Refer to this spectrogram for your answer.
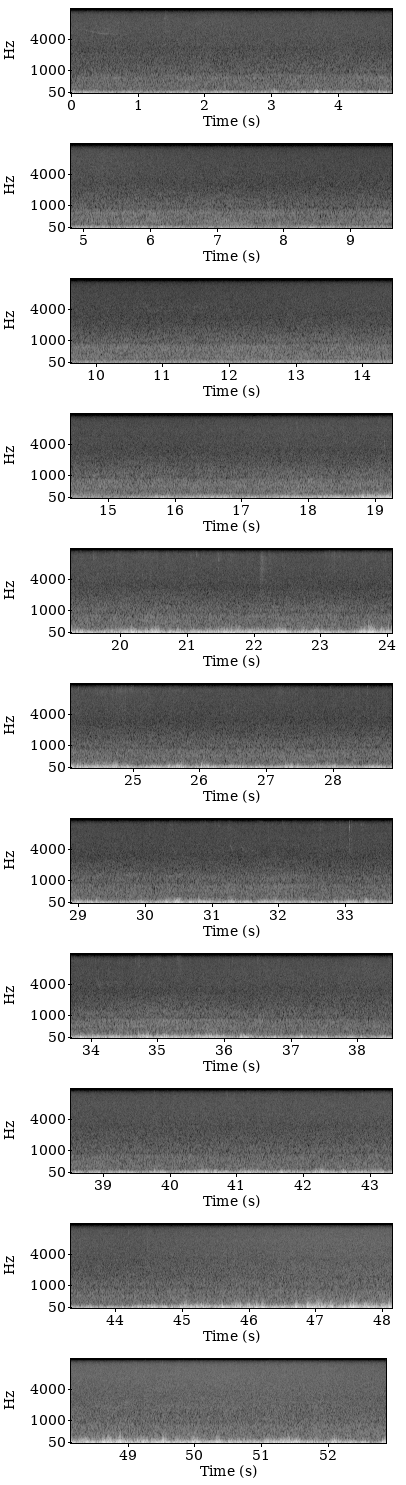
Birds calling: Red-winged Blackbird (Agelaius phoeniceus)
American Goldfinch (Spinus tristis)

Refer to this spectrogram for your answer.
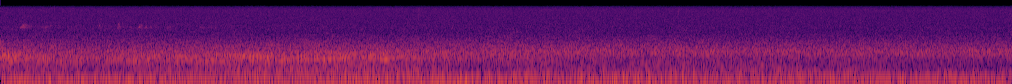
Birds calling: Red Crossbill (Loxia curvirostra)

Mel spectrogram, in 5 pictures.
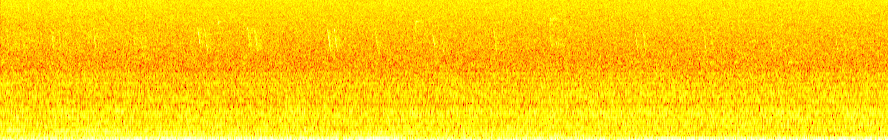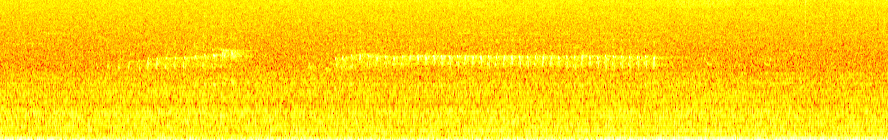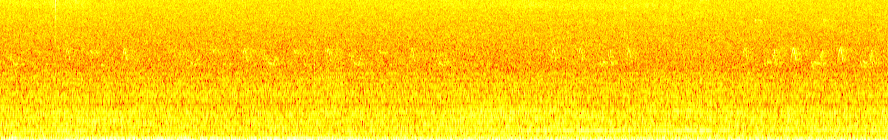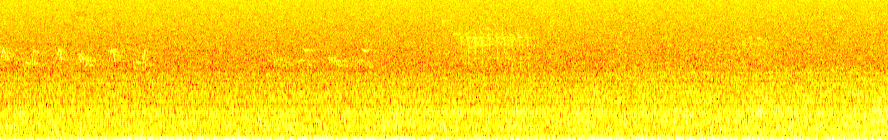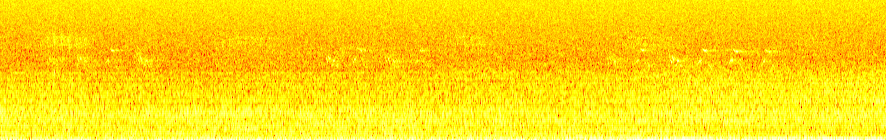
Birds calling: unidentified bird
Northern Flicker (Colaptes auratus)
American Robin (Turdus migratorius)
American Goldfinch (Spinus tristis)

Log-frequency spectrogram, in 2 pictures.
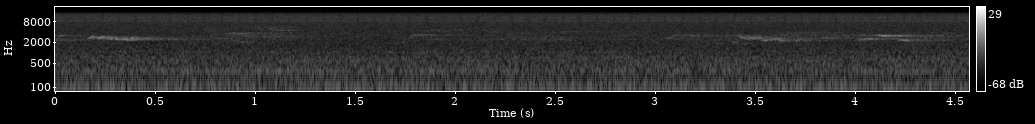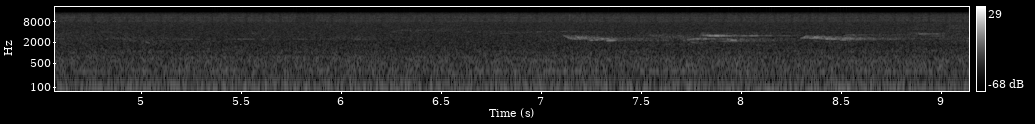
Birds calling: Wood Thrush (Hylocichla mustelina)
American Robin (Turdus migratorius)

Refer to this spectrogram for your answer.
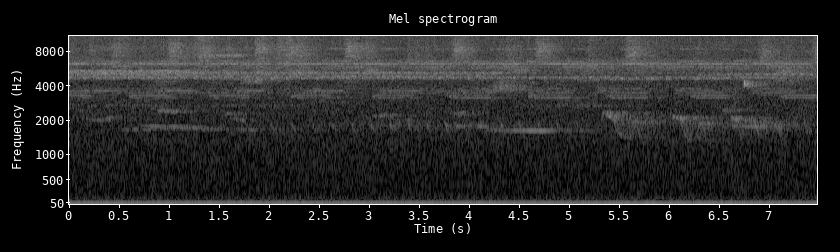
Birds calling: Hauxwell's Thrush (Turdus hauxwelli)
Little Tinamou (Crypturellus soui)
Buff-throated Woodcreeper (Xiphorhynchus guttatus)

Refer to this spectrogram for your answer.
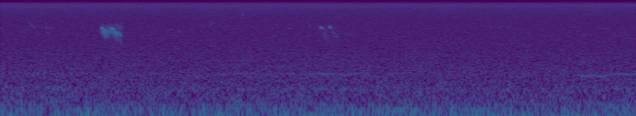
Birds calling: Eurasian Skylark (Alauda arvensis)

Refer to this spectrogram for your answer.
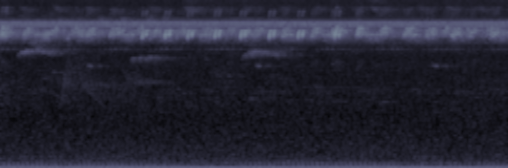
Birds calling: Hauxwell's Thrush (Turdus hauxwelli)
Screaming Piha (Lipaugus vociferans)
unidentified bird
Piratic Flycatcher (Legatus leucophaius)

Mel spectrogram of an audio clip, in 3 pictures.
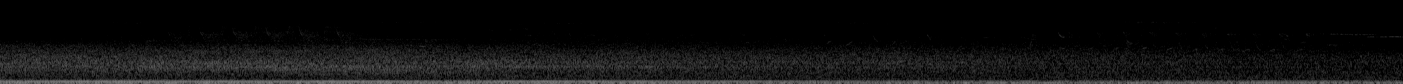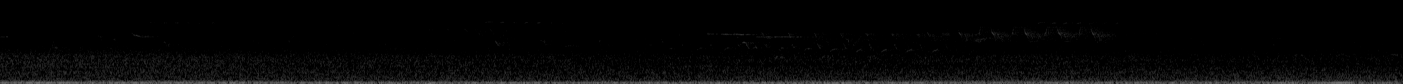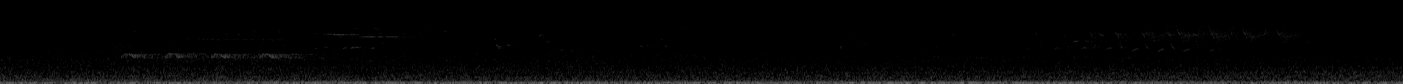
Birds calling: American Crow (Corvus brachyrhynchos)
Black-capped Chickadee (Poecile atricapillus)
Ovenbird (Seiurus aurocapilla)
Northern Cardinal (Cardinalis cardinalis)

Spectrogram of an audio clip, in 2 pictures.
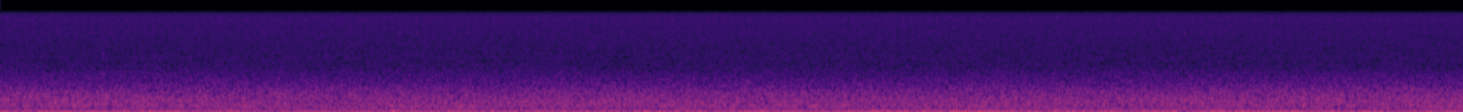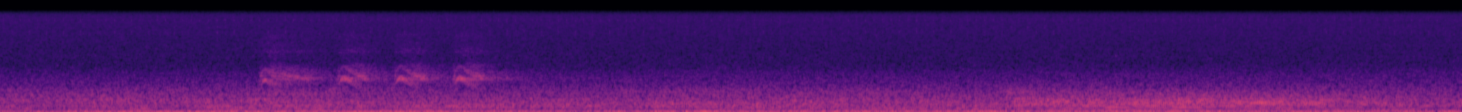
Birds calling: American Crow (Corvus brachyrhynchos)

